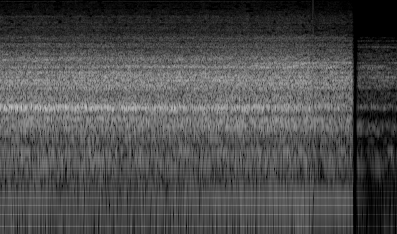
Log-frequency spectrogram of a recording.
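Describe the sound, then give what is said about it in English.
A loud, steady burst of applause fills about three and a half seconds with a dense, hissing wash of clapping, then cuts off abruptly into a brief, quieter tail. “And round of applause, I think, don't you think?”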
